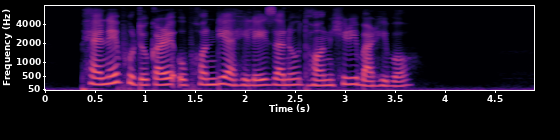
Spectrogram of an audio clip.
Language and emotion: Assamese, neutral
